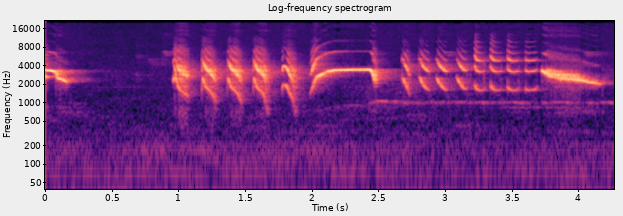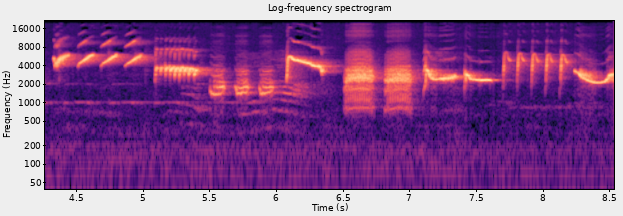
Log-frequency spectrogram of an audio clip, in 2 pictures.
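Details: Vigorous Asian pied starling song in full filler style, meant to lure other birds into singing. A varied, rich sequence of rapid descending sweeps, a drawn-out whistle, harsh buzzy bursts and clear slurred notes, delivered nearly without pause.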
